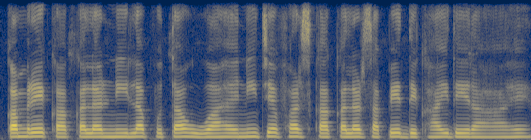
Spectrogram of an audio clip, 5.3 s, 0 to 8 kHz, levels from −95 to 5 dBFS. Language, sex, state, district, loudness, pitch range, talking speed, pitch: Hindi, female, Madhya Pradesh, Bhopal, -19 LUFS, 205-215 Hz, 180 wpm, 210 Hz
